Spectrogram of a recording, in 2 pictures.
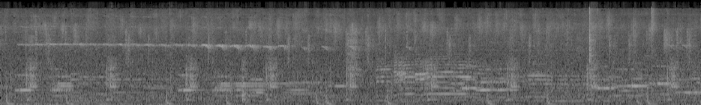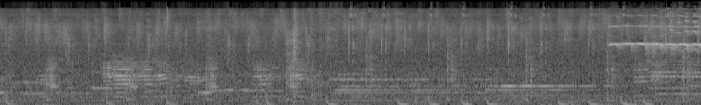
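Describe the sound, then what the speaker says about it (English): Rain falls outside in a steady, continuous patter that lasts throughout, with faint scattered background sounds mixed in. "I'm not quite sure if you guys can hear the rain out there, so nice and calming and soothing"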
